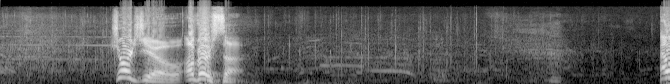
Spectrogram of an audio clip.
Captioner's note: audience applauding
